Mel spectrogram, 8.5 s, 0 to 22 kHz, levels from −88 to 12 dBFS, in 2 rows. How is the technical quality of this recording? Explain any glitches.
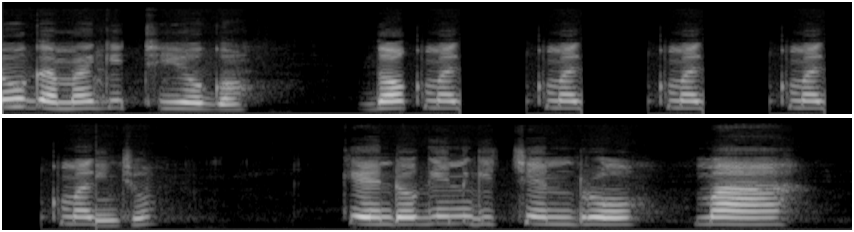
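There's one glitch, a stutter with silent gaps from 2.29 to 4.72 s, right after "dhok ma". A 275 ms burst repeats four times, each followed by 333 ms of dead silence, likely a stalled stream replaying its last fragment and losing the audio in between.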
